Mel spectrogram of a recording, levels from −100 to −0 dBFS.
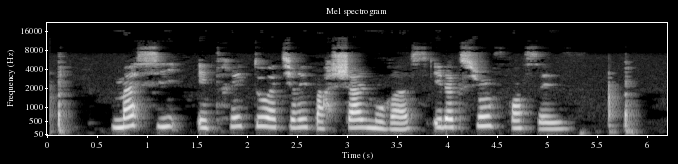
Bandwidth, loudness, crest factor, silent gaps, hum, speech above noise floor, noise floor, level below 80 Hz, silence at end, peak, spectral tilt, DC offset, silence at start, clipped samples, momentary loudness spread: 9.6 kHz; -17 LUFS; 18 dB; none; none; 31 dB; -49 dBFS; -72 dBFS; 0.35 s; 0 dBFS; -2 dB/octave; under 0.1%; 0.1 s; under 0.1%; 16 LU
